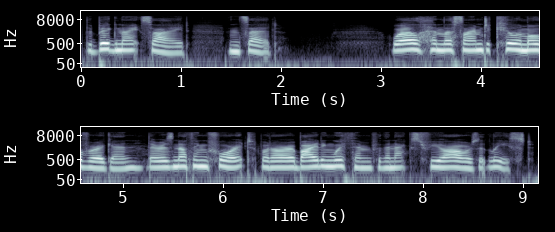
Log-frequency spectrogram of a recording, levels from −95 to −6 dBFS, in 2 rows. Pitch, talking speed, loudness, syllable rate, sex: 220 Hz, 210 wpm, -20 LUFS, 5.4 syllables/s, female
